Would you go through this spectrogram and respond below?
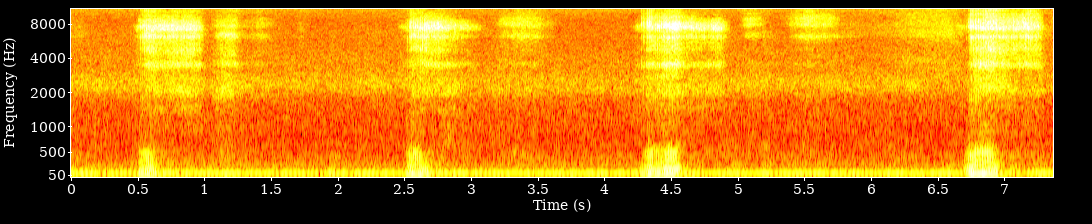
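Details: Soft snorting snores, about one every two seconds, over a steady low room hum; a sleeping yellow Labrador retriever puppy snoring.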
